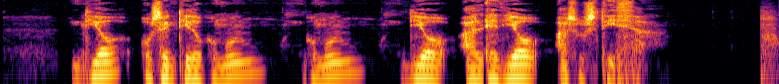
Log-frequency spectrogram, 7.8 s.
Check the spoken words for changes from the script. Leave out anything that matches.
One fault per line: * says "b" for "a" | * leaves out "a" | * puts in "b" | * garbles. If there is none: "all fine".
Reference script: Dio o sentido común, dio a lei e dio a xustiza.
* puts in "común"
* leaves out "lei"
